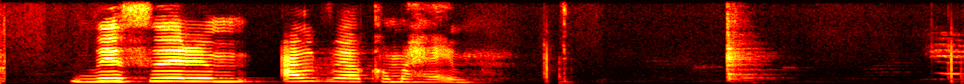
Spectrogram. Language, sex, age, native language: Icelandic, female, 11, Icelandic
